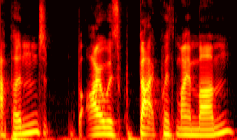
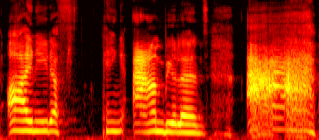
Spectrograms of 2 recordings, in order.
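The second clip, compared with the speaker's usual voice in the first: high-pitched imitated screaming; retold frantic scream; 7 semitones higher than usual. Mum screaming down the phone for an ambulance, retold high scream. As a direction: imitate a desperate scream into a phone, held back in volume. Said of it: "she's just screaming down the phone".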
